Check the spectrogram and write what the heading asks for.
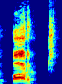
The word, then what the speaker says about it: parked: এইবার দেখেন এই পার্ক মানে থামানো, আর ওর পরে আমি একটা ইডি যোগ করেছি, এটা উচ্চারণটা হবে পার্কড, PARKED, শেষে একটা ড আসবে, পার্কড।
